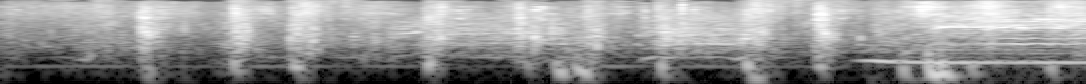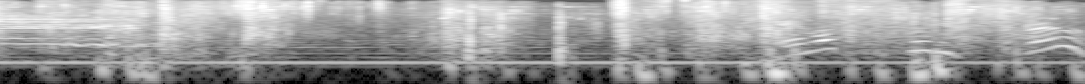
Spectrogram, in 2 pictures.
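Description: Spooked horses in the Western video game Red Dead Redemption: several hoof clip-clops and snorts scattered across the scene, with a steady hum running underneath and someone speaking calmly over them.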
